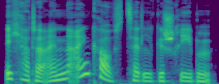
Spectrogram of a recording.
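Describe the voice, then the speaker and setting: A woman's voice: lowish voice, sing-song, moderate pace, fairly bright tone, dry recording, pitched below the performer's own voice. A woman voicing an exasperated older housewife in a story, complaining in a dramatic, emphatic way. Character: exasperated older housewife with a newly retired husband.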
